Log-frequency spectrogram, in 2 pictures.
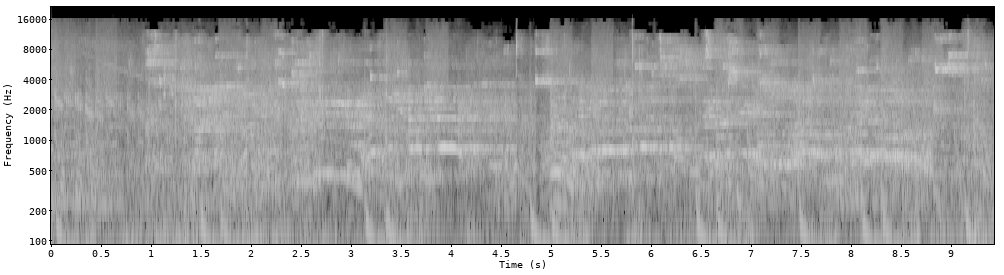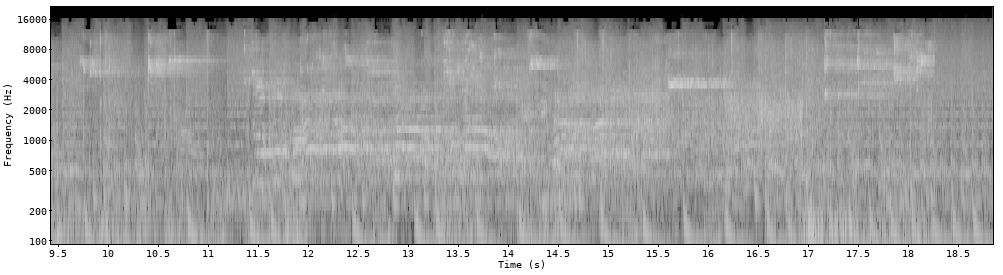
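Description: Live basketball game sound in a sports hall: the ball bouncing on the wooden court, with players and spectators shouting.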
